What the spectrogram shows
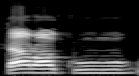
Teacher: تا کو باریک کرنا ہے، را کو موٹا کرنا ہے، جلدی پڑھیں گے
